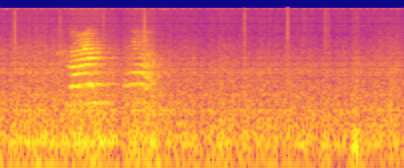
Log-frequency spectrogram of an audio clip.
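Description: A child's voice gives two short high-pitched calls about a second in, faint under a steady background hiss.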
